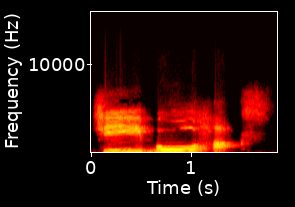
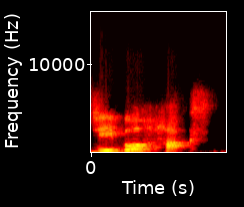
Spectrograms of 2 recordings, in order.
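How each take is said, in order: First: "Jibohawks" stretched very slowly, CHEE-bol-hawks; slower repeat. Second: "Jibohawks" slow, as CHEE-bol-hawks; model pronunciation. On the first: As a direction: drag every syllable of "Jibohawks". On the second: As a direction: spell out "Jibohawks" slowly with the mouth. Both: Shown as a demonstration. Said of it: "See that?".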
